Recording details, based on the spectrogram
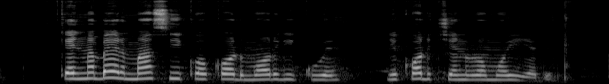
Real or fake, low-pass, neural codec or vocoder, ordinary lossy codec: real; none; none; none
